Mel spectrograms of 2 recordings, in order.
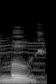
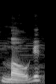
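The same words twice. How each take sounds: First: The name is said in the commonly tempted way. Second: The name is said in the intended way. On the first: The speaker calls it wrong. "I'm always tempted to say Moog" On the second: The speaker calls it right. "but it's Moog"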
